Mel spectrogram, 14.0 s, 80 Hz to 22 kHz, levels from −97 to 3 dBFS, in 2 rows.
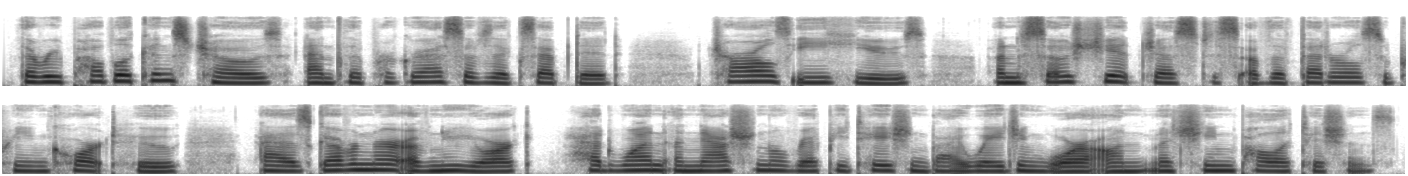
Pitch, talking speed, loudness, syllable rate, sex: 210 Hz, 150 wpm, -20 LUFS, 5.6 syllables/s, female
